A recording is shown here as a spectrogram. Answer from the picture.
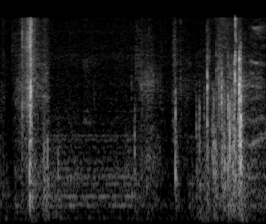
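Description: A sheet of notebook paper rustling and crinkling as it is handled and waved, in a few short strokes, with more of them near the end.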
